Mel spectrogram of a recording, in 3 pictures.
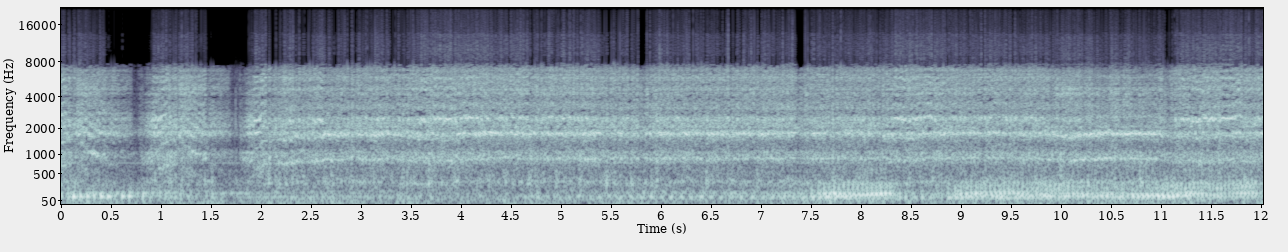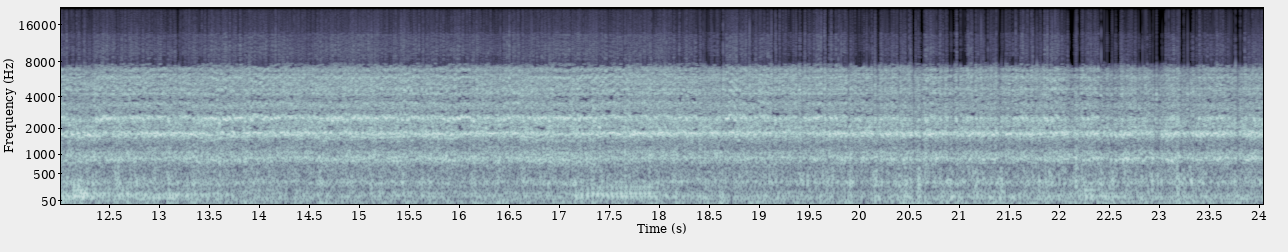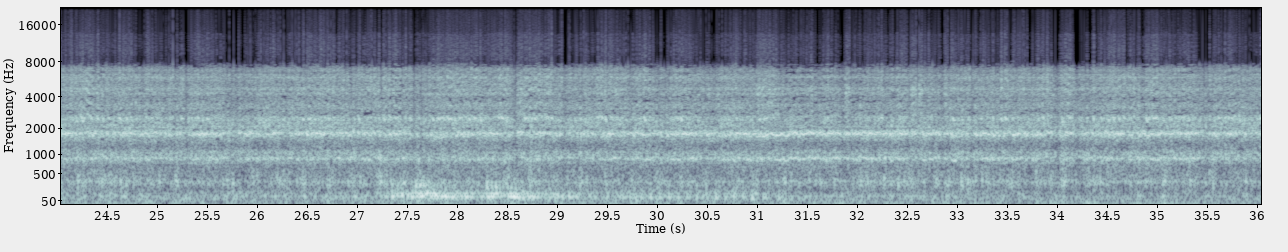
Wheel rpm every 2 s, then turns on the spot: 90, 220, 230, 230, 230, 220, 220, 220, 220, 230, 240, 230, 230, 230, 230, 230, 230, 230.
none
